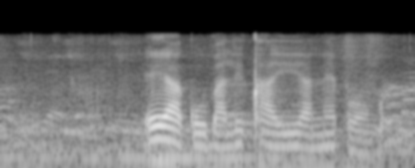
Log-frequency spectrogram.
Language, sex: Xhosa, male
